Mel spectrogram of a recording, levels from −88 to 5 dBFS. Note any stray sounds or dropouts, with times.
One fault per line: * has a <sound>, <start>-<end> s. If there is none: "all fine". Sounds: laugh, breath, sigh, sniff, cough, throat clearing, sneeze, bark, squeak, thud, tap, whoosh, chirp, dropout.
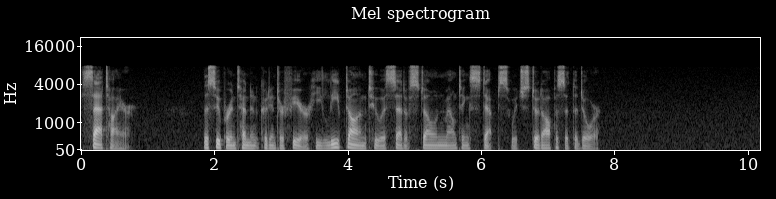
all fine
